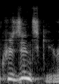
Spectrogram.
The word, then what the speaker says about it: Krasinski: How do you say his name? Krasinski, right? – Yeah. – I was going to say Krakowski. I don't know why. It's Krasinski.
